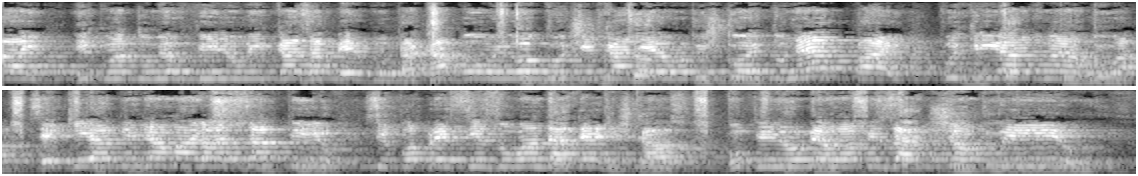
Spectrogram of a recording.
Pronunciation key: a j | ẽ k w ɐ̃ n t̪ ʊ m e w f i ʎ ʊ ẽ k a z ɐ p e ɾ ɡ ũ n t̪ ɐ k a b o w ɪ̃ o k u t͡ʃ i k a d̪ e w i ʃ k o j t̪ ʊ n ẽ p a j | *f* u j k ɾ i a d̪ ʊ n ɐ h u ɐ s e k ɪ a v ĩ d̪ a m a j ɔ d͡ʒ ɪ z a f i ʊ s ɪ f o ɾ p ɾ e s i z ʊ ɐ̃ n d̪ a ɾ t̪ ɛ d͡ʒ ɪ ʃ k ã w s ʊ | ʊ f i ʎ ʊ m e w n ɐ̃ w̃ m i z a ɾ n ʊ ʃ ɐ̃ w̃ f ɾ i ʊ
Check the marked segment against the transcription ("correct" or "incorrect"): correct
